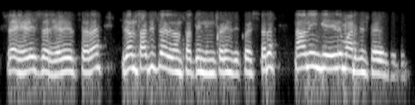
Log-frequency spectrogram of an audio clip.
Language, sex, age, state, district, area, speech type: Kannada, male, 30-45, Karnataka, Gulbarga, urban, conversation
